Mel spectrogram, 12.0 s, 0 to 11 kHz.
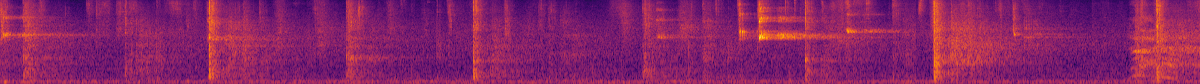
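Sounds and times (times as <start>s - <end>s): tennis ball hits echoing: 9.2s - 10.0s.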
